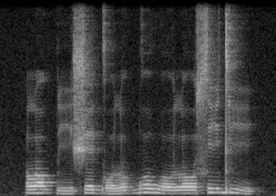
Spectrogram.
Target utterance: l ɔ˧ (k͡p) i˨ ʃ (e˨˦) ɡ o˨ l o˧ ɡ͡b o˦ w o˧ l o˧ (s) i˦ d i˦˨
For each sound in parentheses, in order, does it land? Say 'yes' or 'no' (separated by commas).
yes, no, yes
